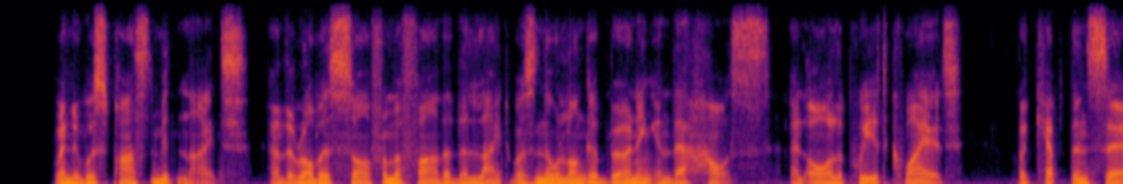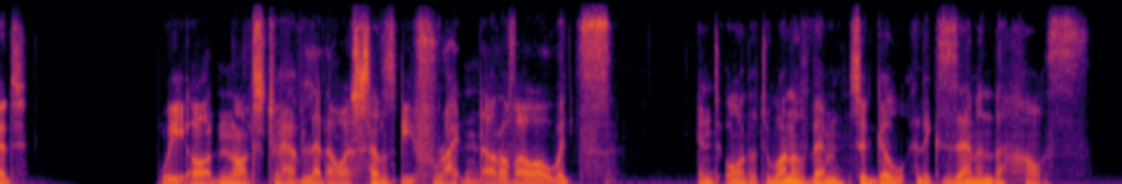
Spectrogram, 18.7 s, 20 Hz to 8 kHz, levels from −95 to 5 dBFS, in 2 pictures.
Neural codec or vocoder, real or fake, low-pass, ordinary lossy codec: none; real; 7.2 kHz; Opus, 32 kbps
